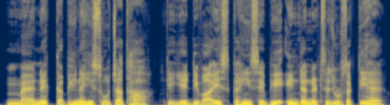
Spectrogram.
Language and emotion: Urdu, surprised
